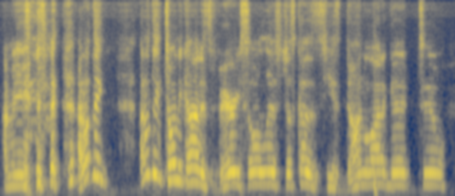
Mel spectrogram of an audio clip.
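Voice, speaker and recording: A man's voice: high-pitched, lively intonation, moderate pace. A man hosting a casual wrestling chat show, giving blunt, opinionated takes and often hedging with "I feel like". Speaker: podcast host.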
